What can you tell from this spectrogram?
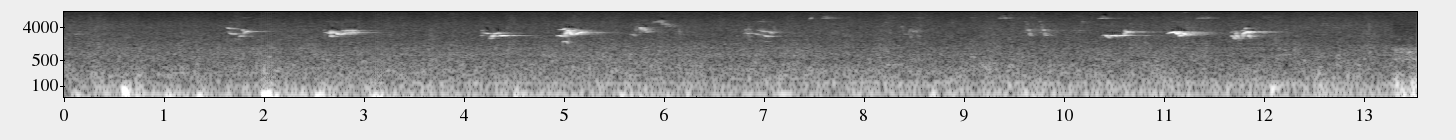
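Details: Chipmunks in a family reacting with confusion to a humming airplane; scattered short chirps, a busy run in the first seven seconds, a quiet stretch, then a few more, all over persistent low droning noise.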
